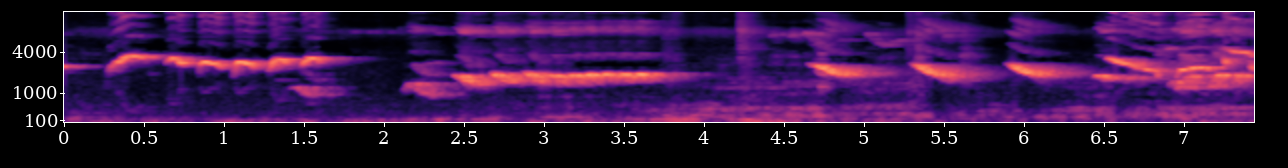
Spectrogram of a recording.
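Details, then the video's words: Orange-headed thrush, a caged bird freshly out of moult and sprayed with a hose, singing without a cage cover: clear, loud whistled notes sliding down in pitch, repeated in short separate phrases with thin high chips between them. "Anis Merah Sehabis Mabung Mandinya Disemprot Selang , Gak Pakai Kerodong , Bisa Langsung Berbunyi"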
